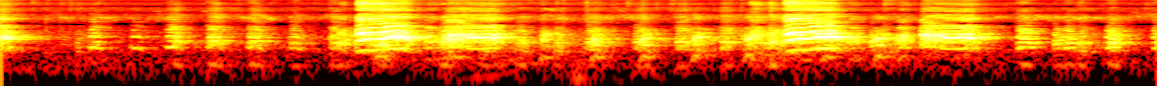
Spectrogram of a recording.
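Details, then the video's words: Singing hen, soft rapid clucks build into two loud harsh cackles about two seconds apart, each trailing into clucking, then soft clucks again. "Galinha Cantando"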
